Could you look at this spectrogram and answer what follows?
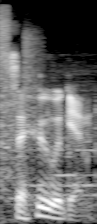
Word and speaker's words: Sahuagin: And water thugs, also known as Sahuagins. Yeah, that's actually the pronunciation of it, Sahuagin.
